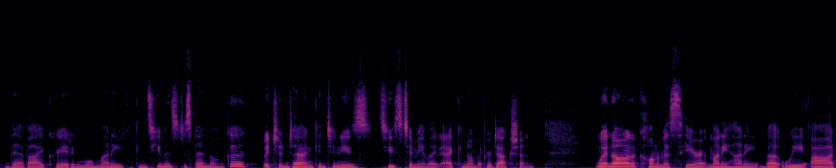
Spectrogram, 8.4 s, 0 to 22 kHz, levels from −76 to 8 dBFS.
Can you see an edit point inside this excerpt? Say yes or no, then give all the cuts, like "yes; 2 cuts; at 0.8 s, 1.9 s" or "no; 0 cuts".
no; 0 cuts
